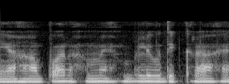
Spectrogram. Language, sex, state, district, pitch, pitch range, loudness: Hindi, male, Himachal Pradesh, Shimla, 135 Hz, 130-135 Hz, -16 LUFS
